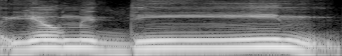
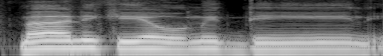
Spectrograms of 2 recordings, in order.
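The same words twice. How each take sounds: First: यौमिद्दीन slowed, the final nun made silent, then a full breath break; stop on a silent nun. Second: मालिक यौमिद्दीन run on, the nun made silent but no breath taken; wrong stop without breath break. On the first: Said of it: "को साकिन करके सांस तोड़ दो". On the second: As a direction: show the wrong way: no pause after यौमिद्दीन. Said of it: "लेकिन साने सांस तोड़ी नहीं". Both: Shown as a demonstration.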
